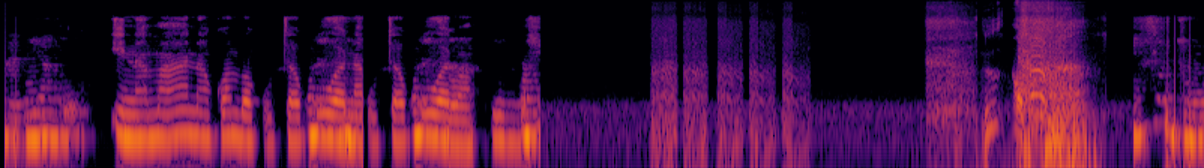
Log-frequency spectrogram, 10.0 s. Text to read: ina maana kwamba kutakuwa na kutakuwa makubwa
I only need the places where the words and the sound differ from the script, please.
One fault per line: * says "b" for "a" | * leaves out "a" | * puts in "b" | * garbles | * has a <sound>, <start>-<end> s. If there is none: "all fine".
* has a laugh, 5.4-6.8 s
* has a throat clearing, 7.7-9.2 s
